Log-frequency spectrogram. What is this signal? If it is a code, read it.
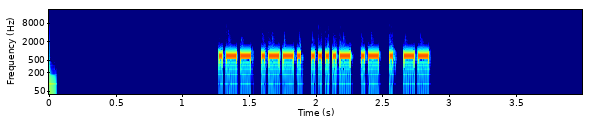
Morse code, heard as a keyed tone, about 43 wpm, 700 Hz. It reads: WP4AEM
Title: USA Call Signs - 6 Characters - 3x Character Spacing - 45wpm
